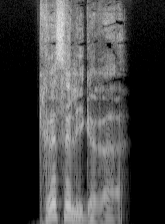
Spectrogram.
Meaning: inflection of krisselig: 1. strong/mixed nominative/accusative feminine singular comparative degree 2. strong nominative/accusative plural comparative degree
- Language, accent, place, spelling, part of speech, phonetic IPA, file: German, Germany, Berlin, krisseligere, adjective, [ˈkʁɪsəlɪɡəʁə], De-krisseligere.ogg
